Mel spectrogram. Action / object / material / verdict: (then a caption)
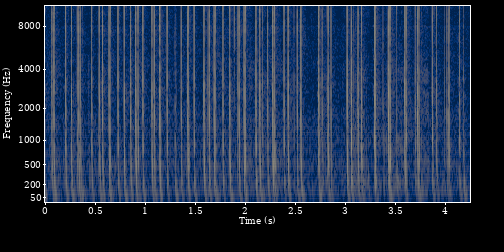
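tap / cardboard box / cardboard / none. Long nails tap rapidly on the front of a cardboard Minecraft Lego box held close, giving about 25 quick, irregular clicky taps. Each tap is short and hollow-sounding, centered around the midrange, and dies away almost instantly.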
